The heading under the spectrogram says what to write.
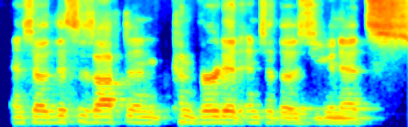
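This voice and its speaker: The delivery comes at a moderate pace. It is an ordinary speaking voice. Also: man. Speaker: university lecturer. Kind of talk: lecture. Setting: classroom.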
